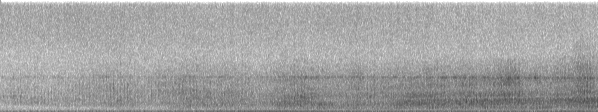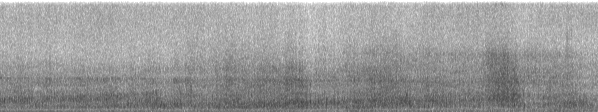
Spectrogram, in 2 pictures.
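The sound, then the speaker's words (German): Low-flying army helicopter passing close overhead near a small village, a loud, steady rotor-and-engine drone that holds for the whole stretch with no voices. “Oh, ein Armeehelikopter.”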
